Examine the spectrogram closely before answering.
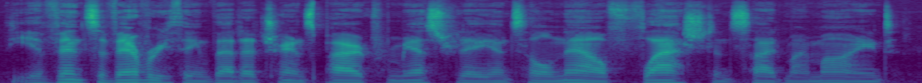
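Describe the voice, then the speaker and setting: A man's voice: low-pitched, little pitch movement, brisk, a bit bright. A man streaming a visual novel, reading the narration aloud and adding casual asides. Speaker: game streamer. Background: music.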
